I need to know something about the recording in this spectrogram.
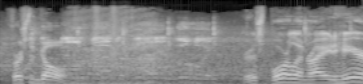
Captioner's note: pa announcement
